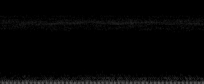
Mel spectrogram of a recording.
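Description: Faint steady electrical hum with hiss: the noise floor of an old broadcast recording, with no distinct event.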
